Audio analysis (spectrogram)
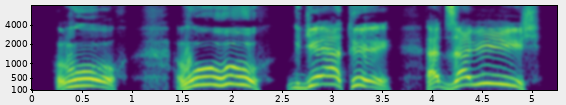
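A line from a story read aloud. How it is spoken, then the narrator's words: Frantic screaming. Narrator (Russian): истошно кричал он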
